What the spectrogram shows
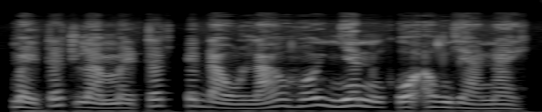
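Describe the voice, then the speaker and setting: A woman's voice: lowish voice, animated, rapid-fire, a little mellow, no room sound, natural voice. A woman voicing a jovial, teasing older male resistance officer in a storybook. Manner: teasing, fatherly, joking.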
